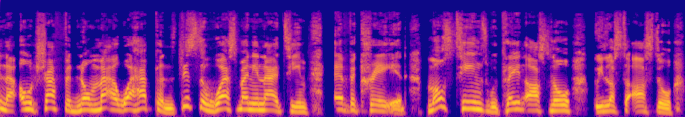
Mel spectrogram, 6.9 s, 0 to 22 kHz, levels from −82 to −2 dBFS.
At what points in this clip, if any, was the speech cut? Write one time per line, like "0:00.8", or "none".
0:01.8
